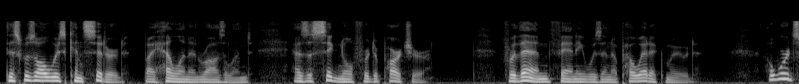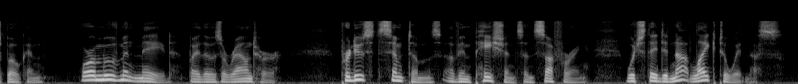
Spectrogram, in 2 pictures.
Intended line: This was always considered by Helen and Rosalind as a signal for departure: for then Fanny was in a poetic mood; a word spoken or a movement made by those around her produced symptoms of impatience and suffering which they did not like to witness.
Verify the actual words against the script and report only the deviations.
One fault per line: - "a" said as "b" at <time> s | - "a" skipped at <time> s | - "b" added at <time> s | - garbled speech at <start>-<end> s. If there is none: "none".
none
